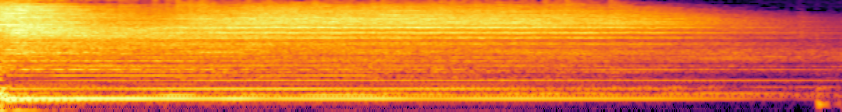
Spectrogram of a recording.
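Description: Drum kit and a heavy-metal band recording landing one big accented hit, a crash-cymbal wash and a held guitar-and-bass chord that ring on and slowly fade away over about eight seconds.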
